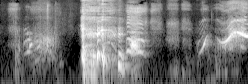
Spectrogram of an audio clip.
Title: Baby reacts to mum genuinely coughing #baby #babyshorts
